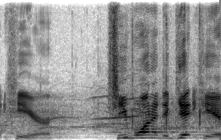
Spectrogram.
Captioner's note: applause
